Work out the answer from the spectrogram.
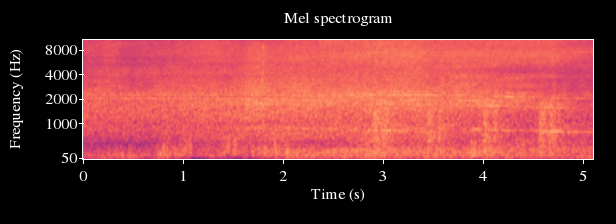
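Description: A Stadler FLIRT electric multiple unit (class 1427) passing at a distance. The rolling rumble of its wheels on the track grows to a peak about three to four seconds in, then starts to fade, with a faint high steady tone over it.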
